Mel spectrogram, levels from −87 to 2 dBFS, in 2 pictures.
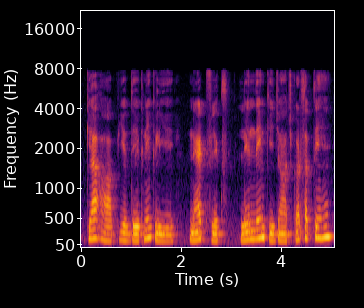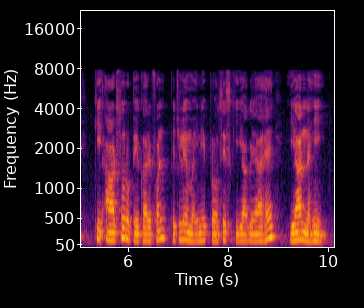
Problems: constant background noise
